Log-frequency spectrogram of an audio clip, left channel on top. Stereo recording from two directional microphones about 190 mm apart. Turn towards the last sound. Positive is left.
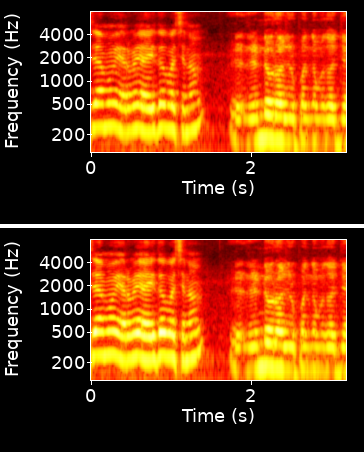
turn(degrees=-5)  # may be behind; listen again after turning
